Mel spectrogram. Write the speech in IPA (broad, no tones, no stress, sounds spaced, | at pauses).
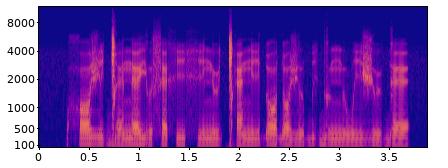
x ɔ ʒ i ɡ͡ǀ ɛ n ɛ j ɯ s ɛ x i x i n ʉ ǀʰ æ n i ɗ ɔ ɗ ɔ ʒ ɯ ɓ i ɡ ɯ ŋ ɯ w i ʒ ʉ ɡ ɛ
